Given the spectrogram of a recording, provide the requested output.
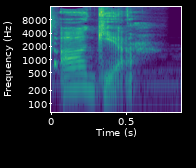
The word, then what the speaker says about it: Ajna: As we near the pinnacle of our journey, we arrive at the third eye chakra, or Ajna, pronounced as Agya.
